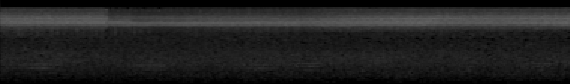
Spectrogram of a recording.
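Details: Meadow grasshoppers in summer, in the countryside: a continuous, piercing, high stridulating hum at nearly even loudness throughout, with a slight drop after the first second.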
